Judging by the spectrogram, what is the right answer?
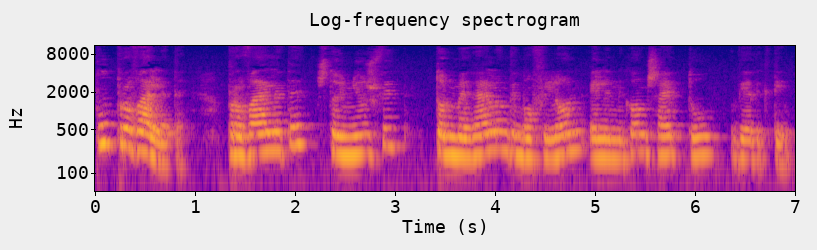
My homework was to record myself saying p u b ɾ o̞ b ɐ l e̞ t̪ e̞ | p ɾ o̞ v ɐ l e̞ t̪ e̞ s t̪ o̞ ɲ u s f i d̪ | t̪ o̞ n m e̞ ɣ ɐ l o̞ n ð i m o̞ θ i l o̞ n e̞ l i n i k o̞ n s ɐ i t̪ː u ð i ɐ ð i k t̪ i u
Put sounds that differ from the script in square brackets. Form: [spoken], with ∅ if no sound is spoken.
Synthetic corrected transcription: p u [p] ɾ o̞ [v] ɐ l e̞ t̪ e̞ | p ɾ o̞ v ɐ l e̞ t̪ e̞ s t̪ o̞ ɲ u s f i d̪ | t̪ o̞ n m e̞ ɣ ɐ l o̞ n ð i m o̞ [f] i l o̞ n e̞ l i n i k o̞ n s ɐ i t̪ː u ð i ɐ ð i k t̪ i u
